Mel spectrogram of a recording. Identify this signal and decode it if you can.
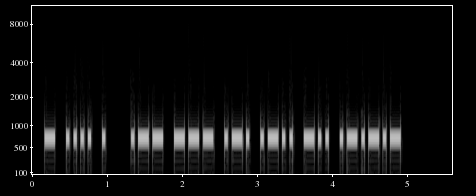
Morse code, heard as a keyed tone, about 25 wpm, 700 Hz. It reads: THE WORLD.
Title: Sentences from Top 1000 Words - Review Part 1 - 25wpm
